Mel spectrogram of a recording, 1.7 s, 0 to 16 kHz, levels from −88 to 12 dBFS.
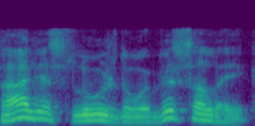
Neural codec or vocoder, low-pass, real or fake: none; 7.2 kHz; real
